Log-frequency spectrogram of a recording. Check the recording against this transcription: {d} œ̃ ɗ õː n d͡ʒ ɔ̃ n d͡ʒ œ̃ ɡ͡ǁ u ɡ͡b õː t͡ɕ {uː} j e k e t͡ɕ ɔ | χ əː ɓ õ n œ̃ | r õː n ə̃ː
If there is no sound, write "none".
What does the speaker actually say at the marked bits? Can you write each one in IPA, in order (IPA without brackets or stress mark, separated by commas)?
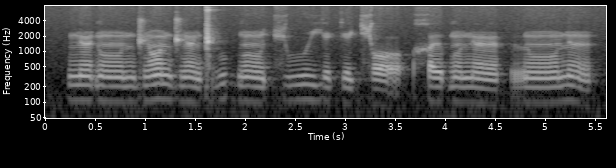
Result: n, uː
